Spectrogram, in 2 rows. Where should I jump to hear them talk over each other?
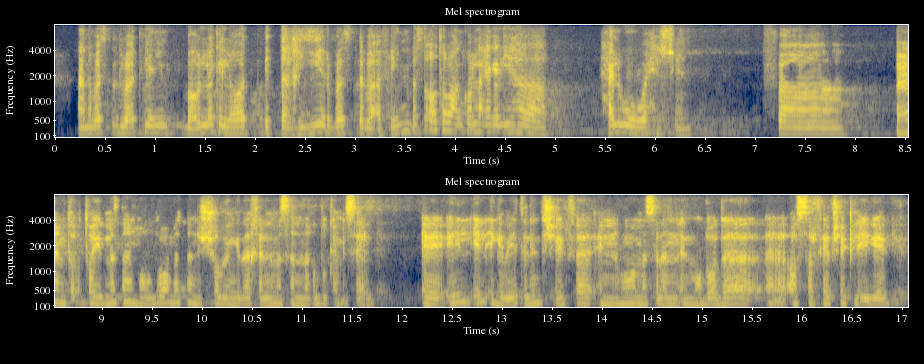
none

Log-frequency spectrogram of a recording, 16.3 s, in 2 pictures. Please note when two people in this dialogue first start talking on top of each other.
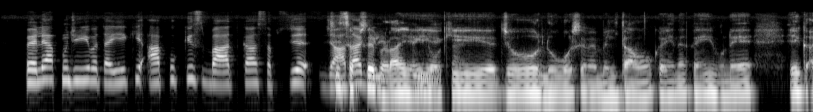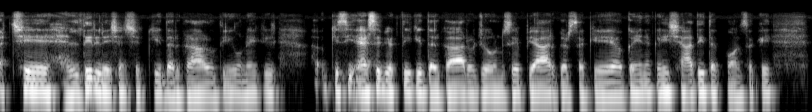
3.3 s

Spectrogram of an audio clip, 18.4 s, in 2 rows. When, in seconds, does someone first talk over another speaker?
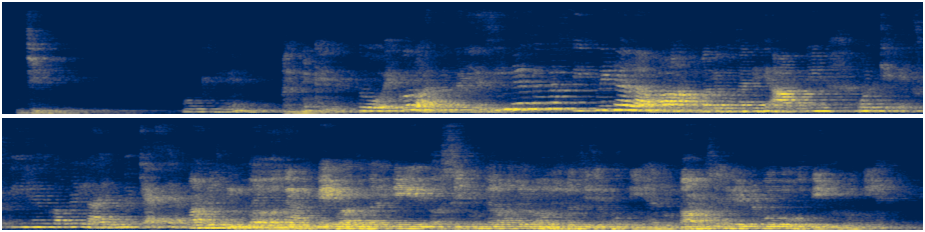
11.1 s

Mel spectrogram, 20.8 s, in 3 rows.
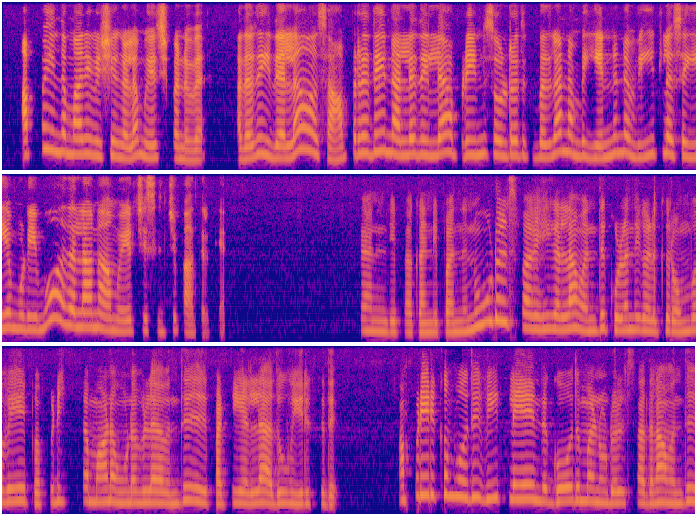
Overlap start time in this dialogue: none

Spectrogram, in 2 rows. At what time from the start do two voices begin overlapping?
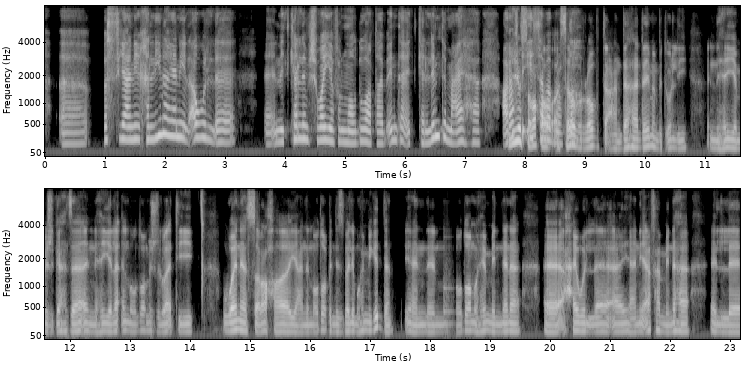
7.7 s

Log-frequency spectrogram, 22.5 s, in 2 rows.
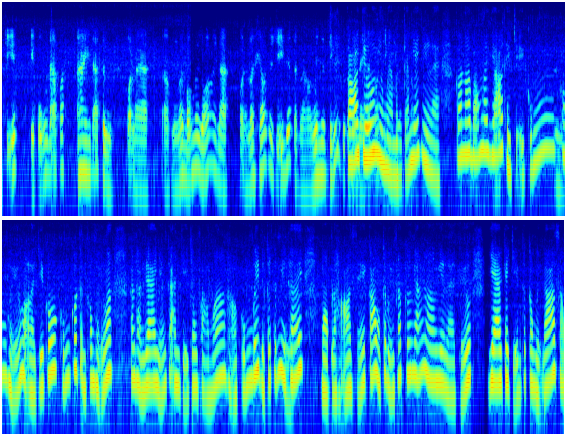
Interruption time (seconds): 6.9 s

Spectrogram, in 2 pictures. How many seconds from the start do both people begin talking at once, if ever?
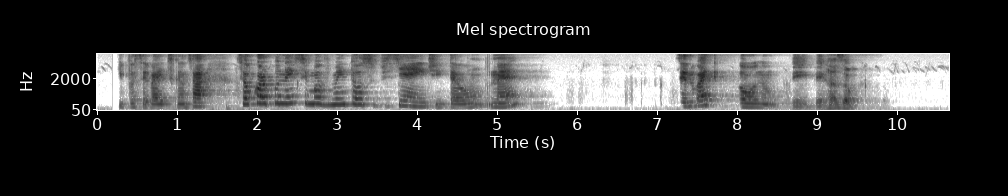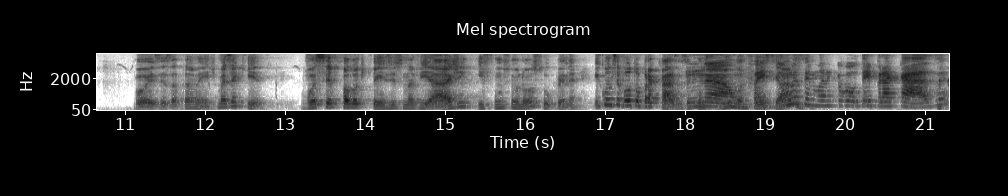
18.0 s

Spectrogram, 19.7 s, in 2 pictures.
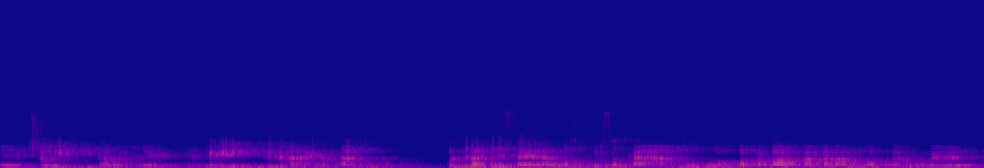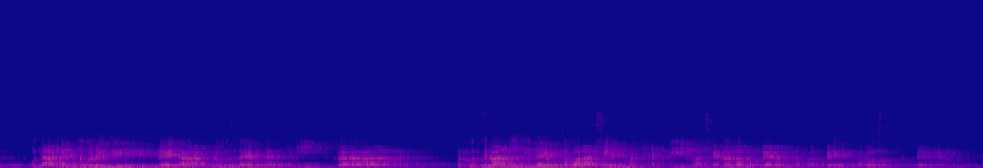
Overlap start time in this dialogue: none

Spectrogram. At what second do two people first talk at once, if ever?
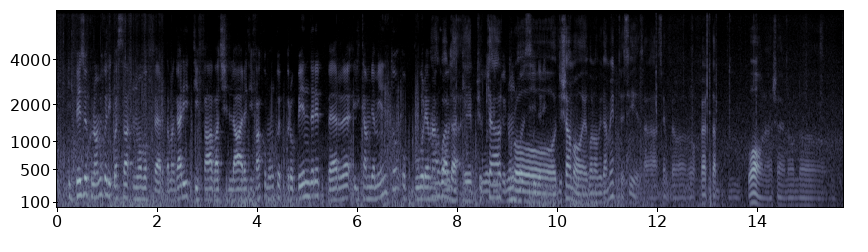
7.5 s

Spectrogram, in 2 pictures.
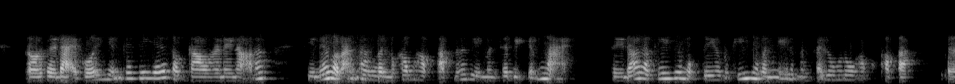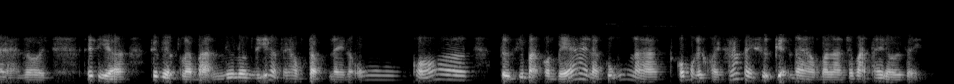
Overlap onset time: none

